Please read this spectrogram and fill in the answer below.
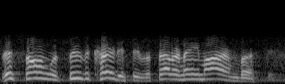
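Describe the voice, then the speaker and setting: An actor playing an easygoing, folksy hillbilly singer with rural talk in 1940s radio comedy. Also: male voice, very high-pitched, expressive, quick pace. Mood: folksy, friendly. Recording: muffled, noisy 1940s radio recording.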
